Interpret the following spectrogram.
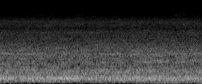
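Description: Steady mechanical droning background noise, an even hum with no distinct events.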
